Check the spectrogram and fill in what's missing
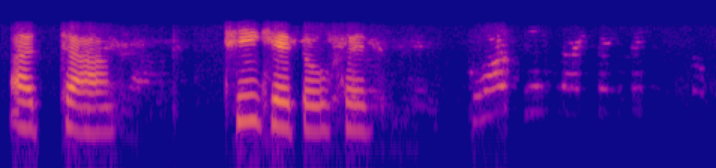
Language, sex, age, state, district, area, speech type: Hindi, female, 18-30, Madhya Pradesh, Seoni, urban, conversation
